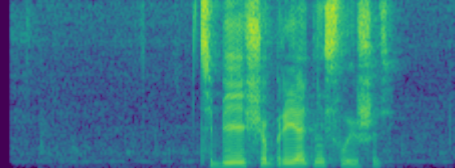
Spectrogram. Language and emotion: Russian, positive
